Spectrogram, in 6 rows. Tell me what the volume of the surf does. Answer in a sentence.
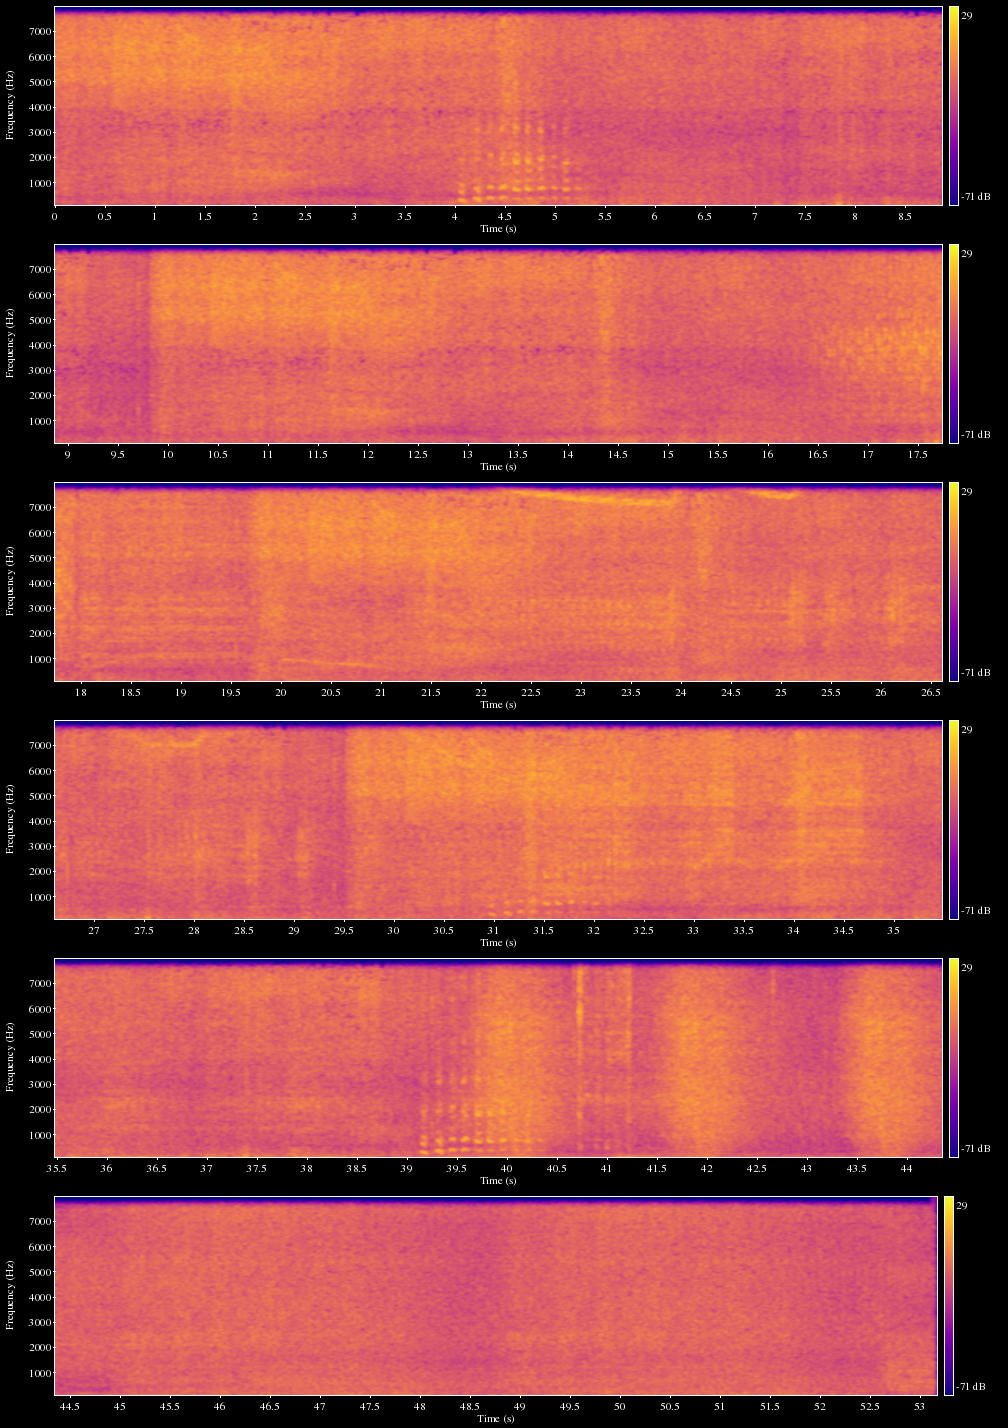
The volume of the surf stays about the same.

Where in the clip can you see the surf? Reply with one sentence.
You can hear the surf from 0.0 to 53.1 s.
